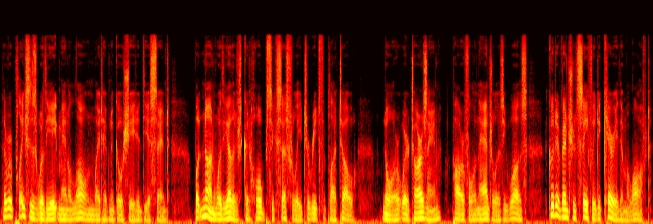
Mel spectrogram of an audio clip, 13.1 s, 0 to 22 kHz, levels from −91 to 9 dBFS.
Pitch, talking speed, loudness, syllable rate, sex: 95 Hz, 195 wpm, -18 LUFS, 6.3 syllables/s, male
